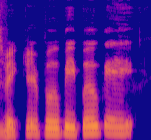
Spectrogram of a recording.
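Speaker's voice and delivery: high-pitched talking-budgie voice. Retelling what the pet budgie says all afternoon: imitating a budgie talking. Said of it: "that's what he says".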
